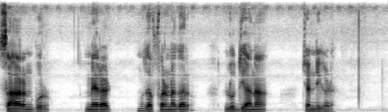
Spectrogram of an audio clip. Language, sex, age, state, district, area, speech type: Urdu, male, 30-45, Uttar Pradesh, Saharanpur, urban, spontaneous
